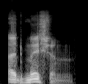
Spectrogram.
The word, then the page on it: admission: British English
